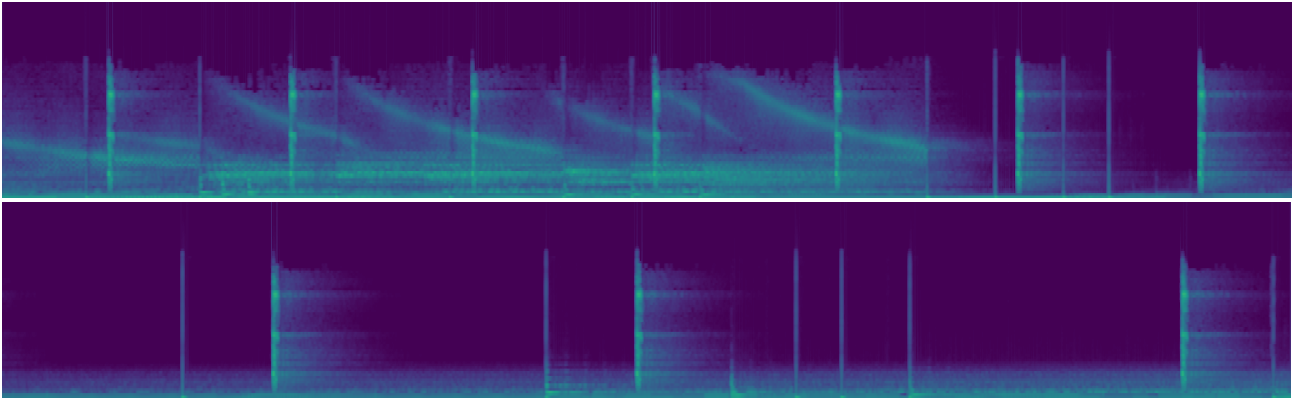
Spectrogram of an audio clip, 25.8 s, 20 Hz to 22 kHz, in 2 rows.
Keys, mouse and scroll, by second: 1.4 scroll up 1, 2.3-2.6 scroll up 1, 2.9 scroll down 1, 5.3 click, 6.5 click, 7.3 space, 10.2 click, 12.3 click, 13.6 click, 15.0 click, 17.0 click, 18.5 click, 20.9 click, 21.4 scroll up 1, 22.1 scroll up 1, 22.9 Escape, 23.0 click, 24.1 click, 25.3 click.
